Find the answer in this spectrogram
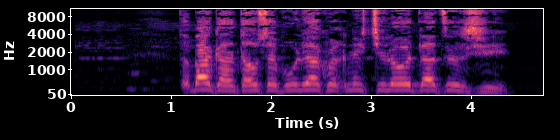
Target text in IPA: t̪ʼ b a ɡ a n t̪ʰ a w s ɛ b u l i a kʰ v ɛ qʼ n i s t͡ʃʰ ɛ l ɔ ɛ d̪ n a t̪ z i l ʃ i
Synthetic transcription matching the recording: t̪ʼ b a ɡ a n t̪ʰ a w s ɛ b u l i a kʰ w ɛ qʼ n i s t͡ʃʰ i l ɔ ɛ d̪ n a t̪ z i l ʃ i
